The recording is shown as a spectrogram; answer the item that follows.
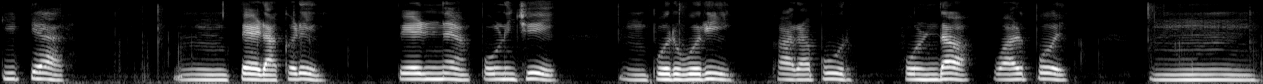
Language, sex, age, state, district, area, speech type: Goan Konkani, female, 45-60, Goa, Murmgao, urban, spontaneous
